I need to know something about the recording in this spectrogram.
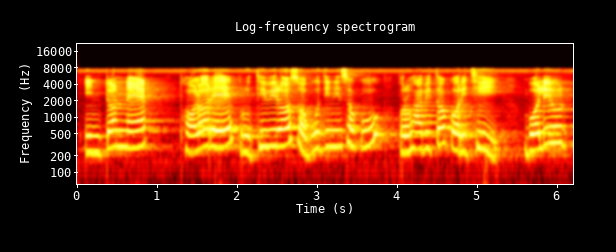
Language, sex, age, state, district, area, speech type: Odia, female, 45-60, Odisha, Boudh, rural, spontaneous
